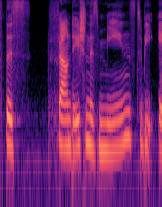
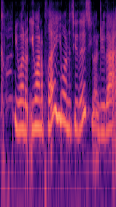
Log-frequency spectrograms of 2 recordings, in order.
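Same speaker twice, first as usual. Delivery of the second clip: put-on high, eager kid voice; eager little boy; 8 semitones higher, much faster than usual. Mother imitating her son asking kids to play, high kid voice. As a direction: pitch it up like a toddler inviting a playmate. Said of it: "he'll be like".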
